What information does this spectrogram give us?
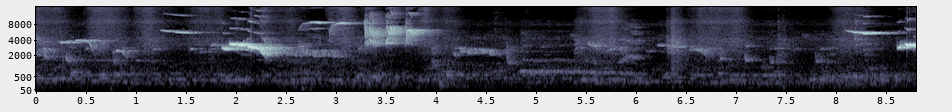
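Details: Orange-headed thrush in an aviary at midday singing a varied run of whistles, slurred notes and high squeaky chips, with quieter gaps and a steady low hum behind.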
